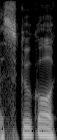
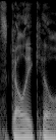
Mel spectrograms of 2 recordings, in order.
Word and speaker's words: Schuylkill: Like a 20 minute, for those not from Philly, we have the Schuylkill Expressway, which people call the Scully Kill or whatever, you know, mispronounce it, but, it should take you 20 minutes to do that drive.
